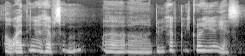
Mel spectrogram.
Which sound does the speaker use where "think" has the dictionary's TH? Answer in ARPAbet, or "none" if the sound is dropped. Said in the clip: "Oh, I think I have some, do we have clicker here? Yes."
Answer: T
